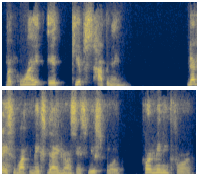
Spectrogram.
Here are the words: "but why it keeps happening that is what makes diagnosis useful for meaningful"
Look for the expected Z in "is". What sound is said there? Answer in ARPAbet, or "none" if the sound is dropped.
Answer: S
